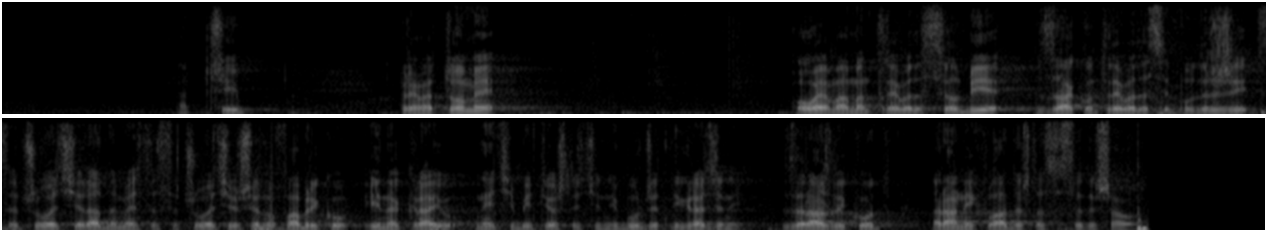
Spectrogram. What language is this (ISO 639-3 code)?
srp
